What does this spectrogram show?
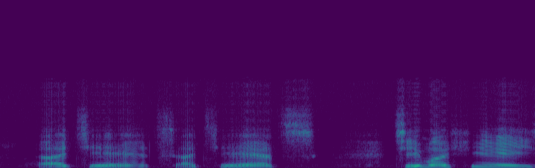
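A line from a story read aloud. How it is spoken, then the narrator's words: Old woman moaning. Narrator (Russian): стонала старуха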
